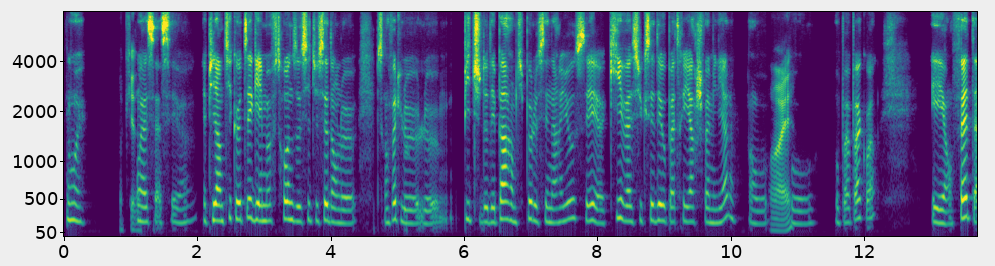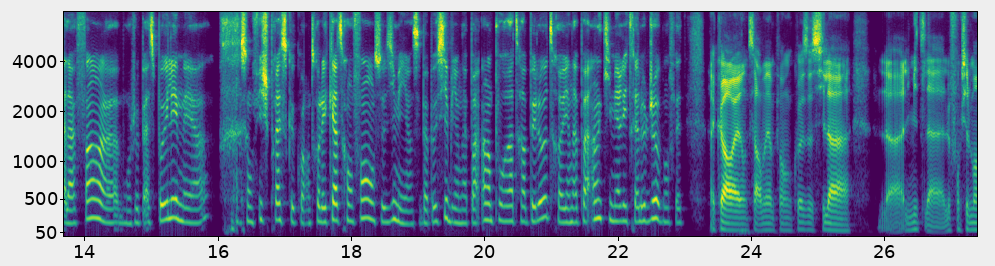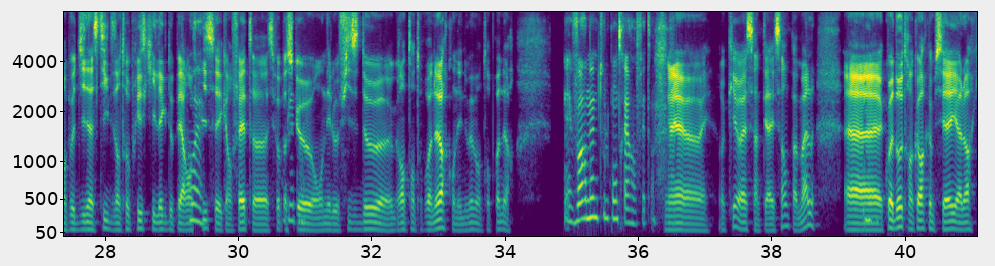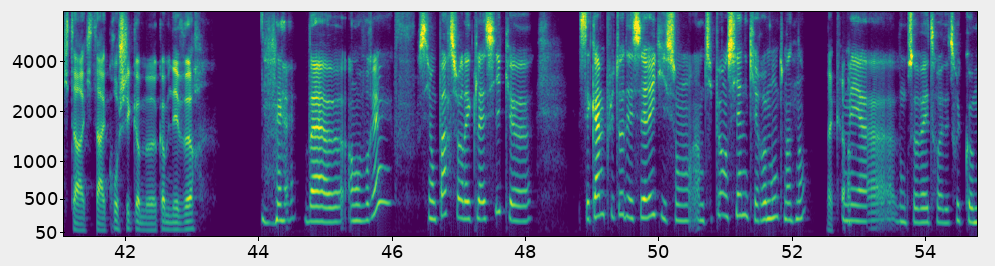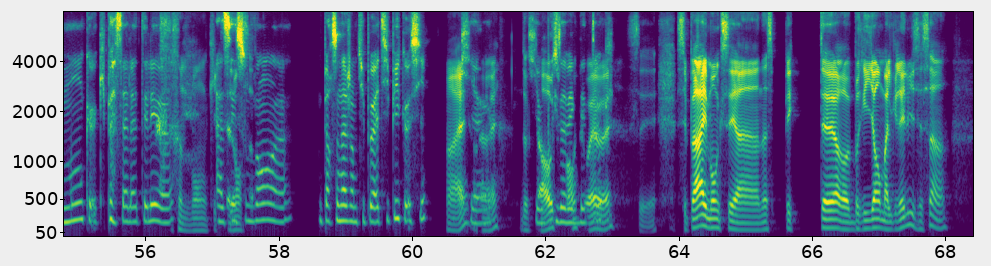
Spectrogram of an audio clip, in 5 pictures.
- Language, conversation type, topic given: French, podcast, Quelle série télé t’a accrochée comme jamais ?
- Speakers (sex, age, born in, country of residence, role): female, 25-29, France, France, guest; male, 30-34, France, France, host
- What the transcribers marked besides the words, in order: chuckle; chuckle; chuckle; blowing; chuckle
